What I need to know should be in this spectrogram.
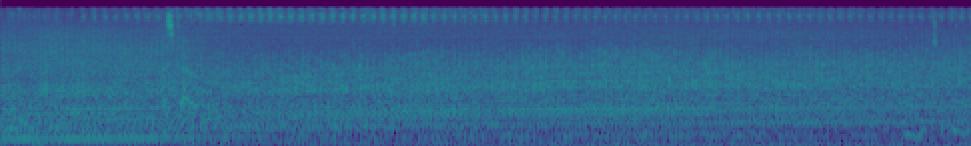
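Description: A jet engine roars steadily as a plane takes off and flies.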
